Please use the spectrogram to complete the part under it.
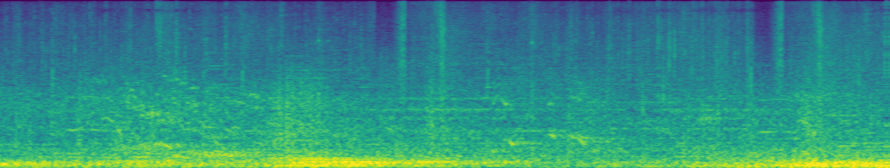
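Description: Fires crackle and roar.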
